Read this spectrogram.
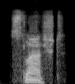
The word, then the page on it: slashed: British English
